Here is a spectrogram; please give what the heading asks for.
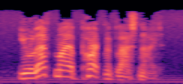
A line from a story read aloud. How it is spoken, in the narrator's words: Daniil sharply and said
